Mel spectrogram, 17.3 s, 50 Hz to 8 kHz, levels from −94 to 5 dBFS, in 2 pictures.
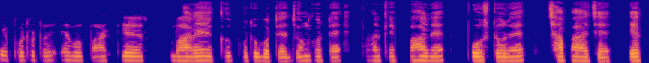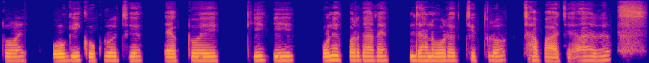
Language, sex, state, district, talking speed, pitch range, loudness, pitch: Bengali, male, West Bengal, Malda, 115 wpm, 135-145 Hz, -22 LUFS, 140 Hz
